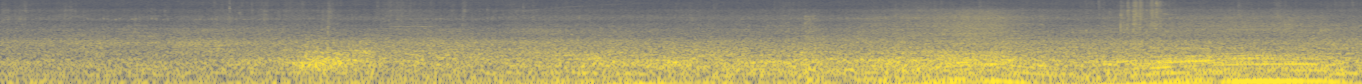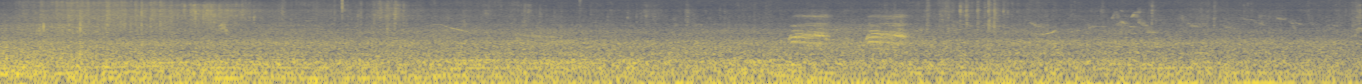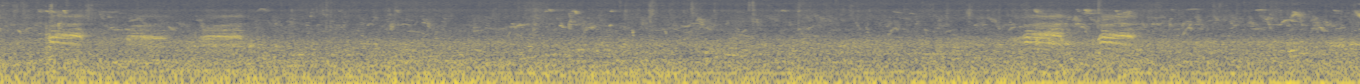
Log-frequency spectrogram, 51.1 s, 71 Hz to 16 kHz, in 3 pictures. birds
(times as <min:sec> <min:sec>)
0:16.0 0:51.0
